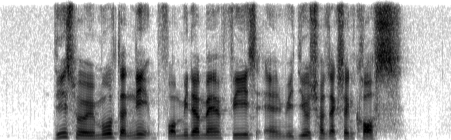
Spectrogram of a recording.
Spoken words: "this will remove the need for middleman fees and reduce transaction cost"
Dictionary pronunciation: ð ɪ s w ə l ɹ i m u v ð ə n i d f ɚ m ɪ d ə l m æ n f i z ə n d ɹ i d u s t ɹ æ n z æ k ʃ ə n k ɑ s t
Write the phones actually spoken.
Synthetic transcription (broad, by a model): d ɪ s w ə l ɹ i m u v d ə n i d f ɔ m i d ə m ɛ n f i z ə n ɹ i d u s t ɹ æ n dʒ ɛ k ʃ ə n k ɑ s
